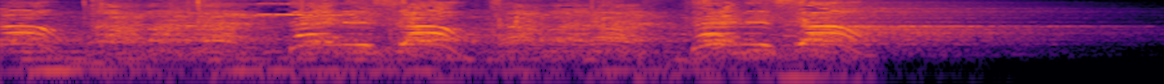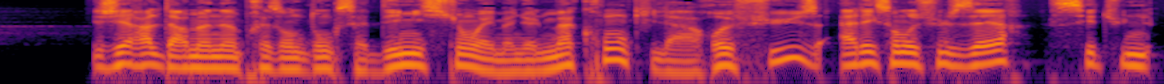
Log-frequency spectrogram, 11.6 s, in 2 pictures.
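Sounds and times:
deputies chanting and clamoring in parliament chamber: 0.0s - 4.9s
speech: 3.7s - 4.5s, 6.3s - 11.6s.

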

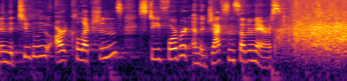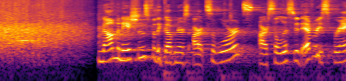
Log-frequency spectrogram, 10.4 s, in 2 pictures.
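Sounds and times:
speech: 0.0s - 4.6s, 6.7s - 10.3s
audience round of applause: 4.2s - 6.6s.

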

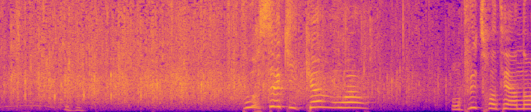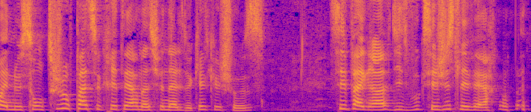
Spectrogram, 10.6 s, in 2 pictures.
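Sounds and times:
audience applause: 0.0s - 4.8s
laughter: 0.4s - 1.1s
speech: 0.6s - 1.0s, 2.4s - 3.8s, 4.5s - 10.6s.

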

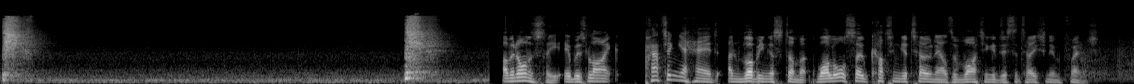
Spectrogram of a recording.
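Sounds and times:
short sharp breaths held during anti-G straining: 0.0s - 0.6s
speech: 5.0s - 11.2s.

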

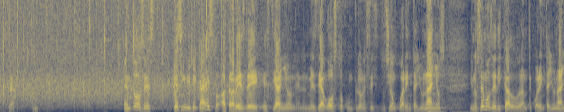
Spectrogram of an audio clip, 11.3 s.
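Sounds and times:
audience applauding loudly: 0.0s - 6.2s
speech: 0.2s - 1.0s, 2.5s - 11.2s.

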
